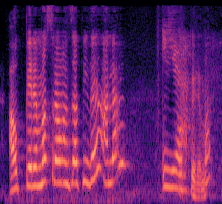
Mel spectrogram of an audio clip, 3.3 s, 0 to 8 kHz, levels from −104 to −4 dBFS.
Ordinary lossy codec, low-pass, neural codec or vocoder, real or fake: none; none; codec, 16 kHz, 1.1 kbps, Voila-Tokenizer; fake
